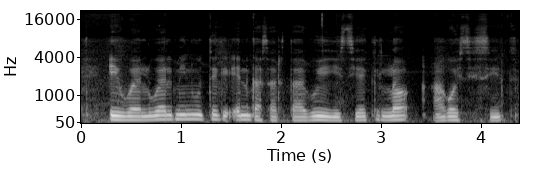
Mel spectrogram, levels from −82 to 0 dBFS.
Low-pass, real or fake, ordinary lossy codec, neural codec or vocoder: 19.8 kHz; real; none; none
